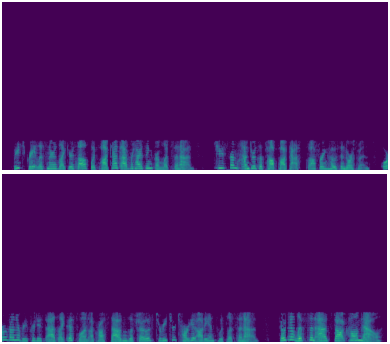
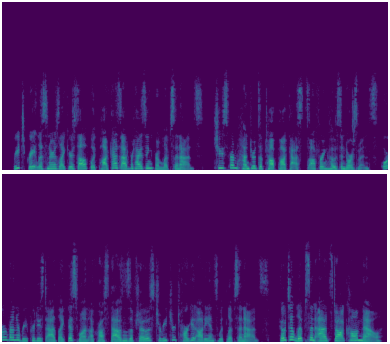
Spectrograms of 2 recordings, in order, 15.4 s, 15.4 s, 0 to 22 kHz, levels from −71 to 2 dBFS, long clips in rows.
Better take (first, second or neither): second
